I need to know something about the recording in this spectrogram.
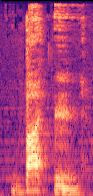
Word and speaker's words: button: Now, there are some words where that T isn't pronounced like that, but we have a glottal stop, like in button, Manhattan, Latin. Notice how I'm not saying button, nor am I saying button. I'm saying button, button.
